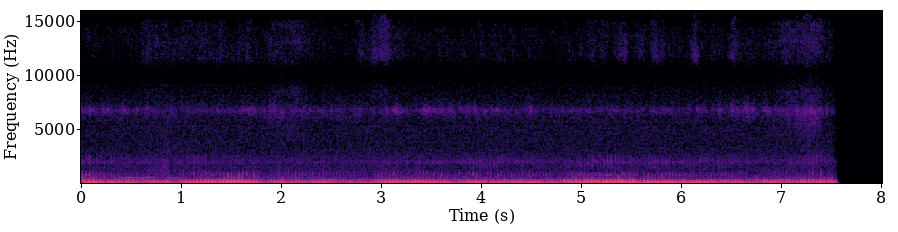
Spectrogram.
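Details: Contented purring from little kitten Zlata being stroked by her owner during gentle finger-biting play; low buzzing rumble pulsing with her breathing, steady for about seven seconds before cutting off.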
